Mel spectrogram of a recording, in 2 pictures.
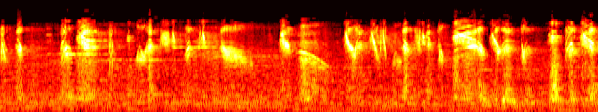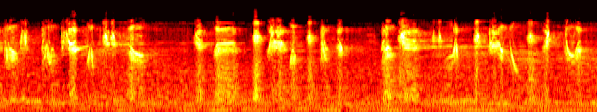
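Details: Canary song used as a master recording for training other songbirds: bright, high chirps, whistled slurs and quick trills delivered in energetic bursts with brief pauses, recorded cleanly with no other sounds.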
